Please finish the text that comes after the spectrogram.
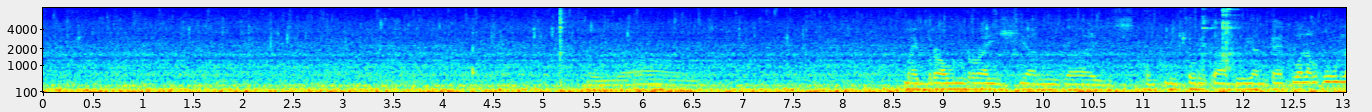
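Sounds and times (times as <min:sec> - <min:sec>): food sizzling in oil: 0:00.0 - 0:13.0
metal spoon clinking on pan: 0:11.5 - 0:12.2.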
